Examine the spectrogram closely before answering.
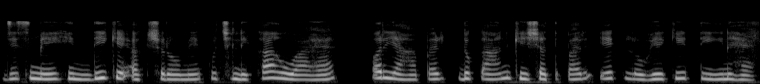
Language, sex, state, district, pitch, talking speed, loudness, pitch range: Hindi, female, Jharkhand, Sahebganj, 250 Hz, 160 wpm, -29 LUFS, 235-270 Hz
